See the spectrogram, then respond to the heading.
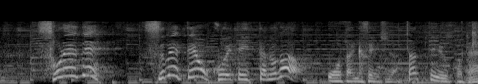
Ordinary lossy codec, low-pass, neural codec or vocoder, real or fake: none; none; none; real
